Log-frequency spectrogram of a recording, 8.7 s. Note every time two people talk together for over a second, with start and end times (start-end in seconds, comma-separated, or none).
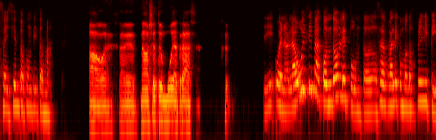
none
